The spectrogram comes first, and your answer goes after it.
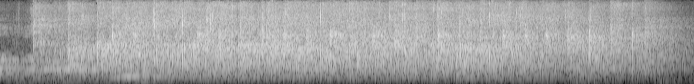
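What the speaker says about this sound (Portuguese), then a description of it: "Uma salva de palmas." A congregation at a Catholic Mass breaks into loud, dense applause after the Gospel reading. The clapping swells quickly and holds steady for several seconds with a faint voice at the start.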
